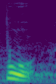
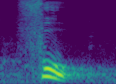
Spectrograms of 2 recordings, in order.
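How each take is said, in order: First: The syllable starts with a p sound. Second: The syllable starts with an f sound. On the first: The speaker calls it wrong. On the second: The speaker calls it right.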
